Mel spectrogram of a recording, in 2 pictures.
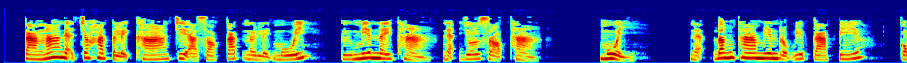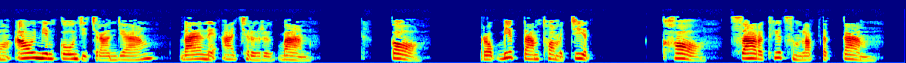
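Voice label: khmer female voice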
